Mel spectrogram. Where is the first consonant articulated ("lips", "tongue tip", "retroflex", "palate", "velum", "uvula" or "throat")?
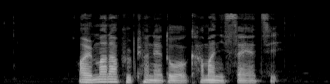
retroflex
